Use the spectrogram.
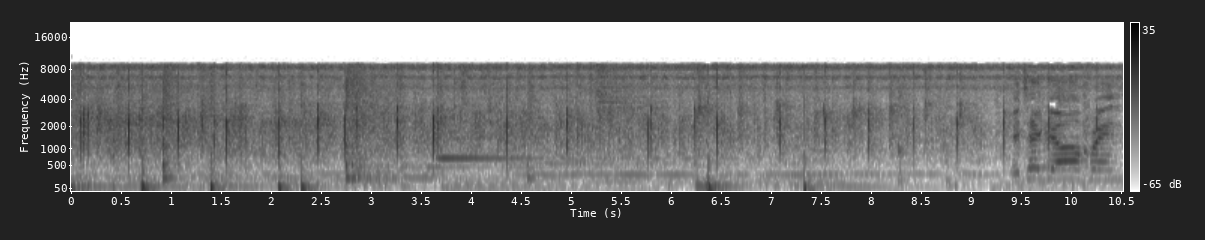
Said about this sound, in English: Amen. Clap your hands.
